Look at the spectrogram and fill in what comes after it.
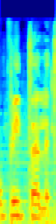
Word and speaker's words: Hospitalet: en su peluquería del centro de Les Hospitalet sin pagar antes. ¿Lo pronuncié bien? No, ¿verdad? – Hospitalet, sí.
